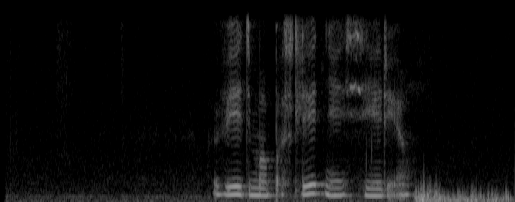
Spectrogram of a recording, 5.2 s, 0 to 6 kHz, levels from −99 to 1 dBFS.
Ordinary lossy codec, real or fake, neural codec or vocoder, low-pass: AAC, 48 kbps; real; none; 5.4 kHz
